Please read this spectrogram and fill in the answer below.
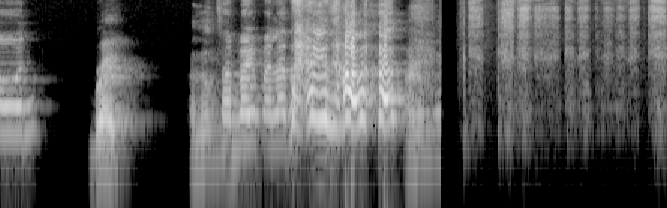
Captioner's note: laugh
